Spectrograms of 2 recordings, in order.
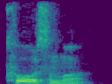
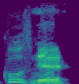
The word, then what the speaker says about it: Kuusamo: So you're from Finland, Lapland, from Kwasuma. I pronounced that right? – Yeah, almost there. It was Kuusamo. – Kuusamo. Yeah, almost had it.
